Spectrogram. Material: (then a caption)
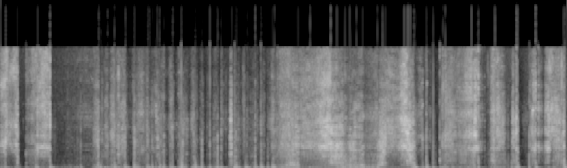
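Cardboard. Fingertips rub and scratch a thin, flattened, unfolded grey chipboard box lying on foam, working along its creases. Dense, dry scraping and scratching come in quick, closely packed bursts, with a heavy low-end rumble and little brightness. The bursts run continuously with no clear gaps.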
